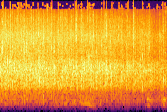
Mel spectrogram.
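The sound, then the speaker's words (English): A church audience gives a round of applause: dense, steady clapping that holds at an even level for the whole stretch and eases slightly at the end. “And can you just give Sam, just right now, just a big round of applause?”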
